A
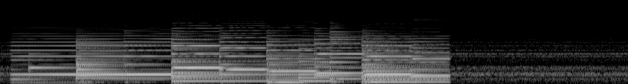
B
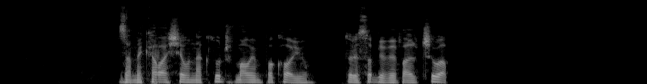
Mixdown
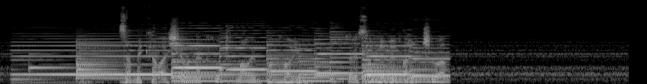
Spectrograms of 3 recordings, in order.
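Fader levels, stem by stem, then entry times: −1.0, +2.5 decibels; 0.00, 0.00 seconds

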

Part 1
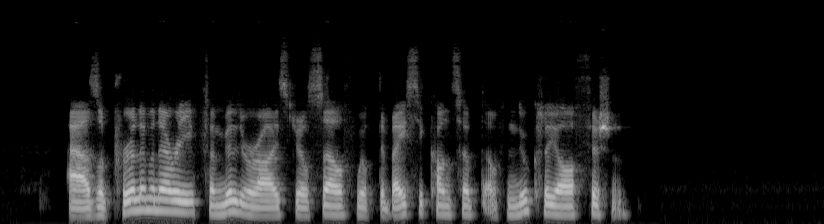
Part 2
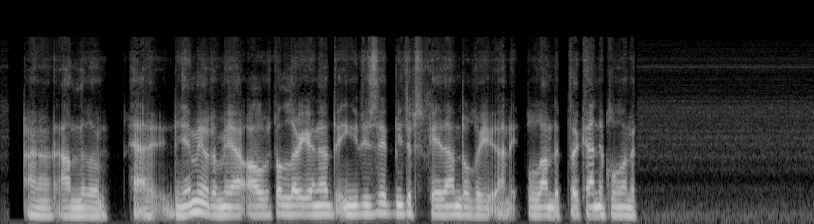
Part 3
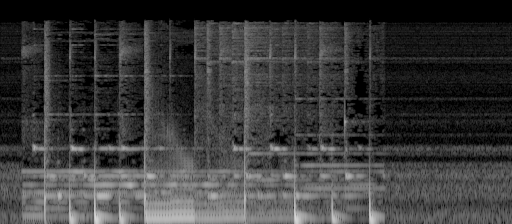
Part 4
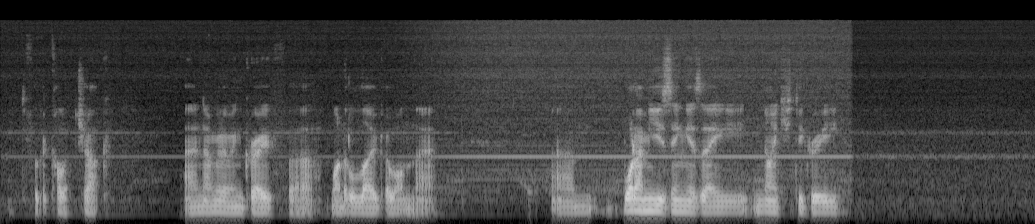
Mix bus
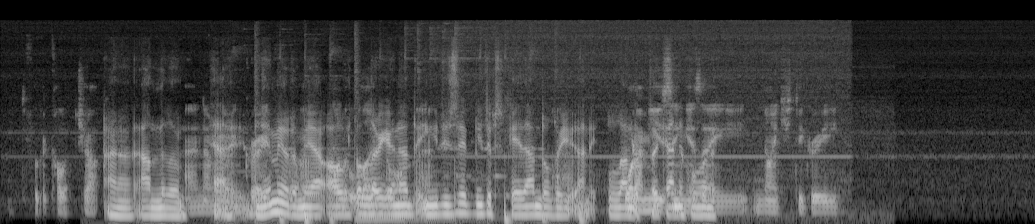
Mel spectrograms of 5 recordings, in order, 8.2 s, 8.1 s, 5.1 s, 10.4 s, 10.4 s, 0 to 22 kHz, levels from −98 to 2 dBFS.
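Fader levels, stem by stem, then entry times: muted, +0.5 dB, −9.5 dB, −5.5 dB; muted, 0.80 s, 2.10 s, 0.00 s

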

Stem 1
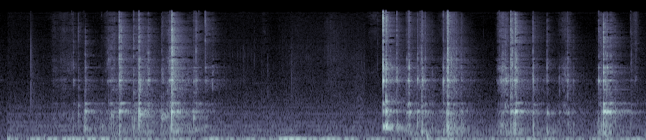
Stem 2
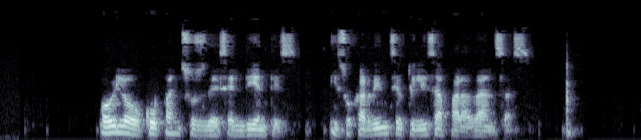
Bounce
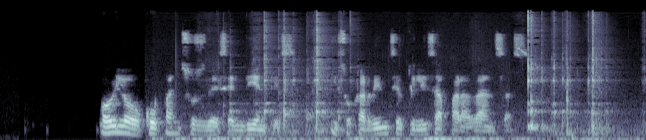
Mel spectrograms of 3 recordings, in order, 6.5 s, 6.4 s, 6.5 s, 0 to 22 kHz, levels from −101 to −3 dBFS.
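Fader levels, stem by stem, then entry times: +1.5, −4.0 decibels; 1.45, 0.00 seconds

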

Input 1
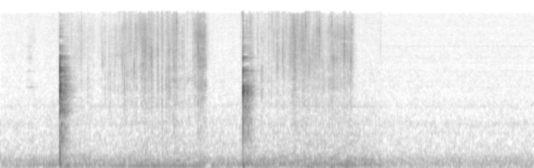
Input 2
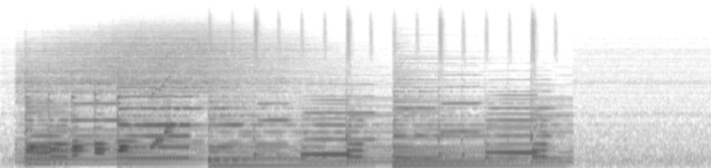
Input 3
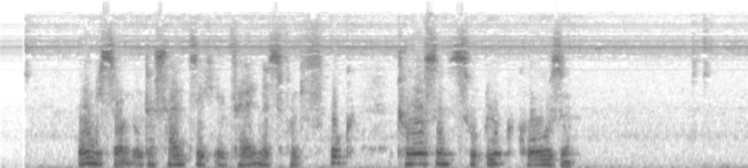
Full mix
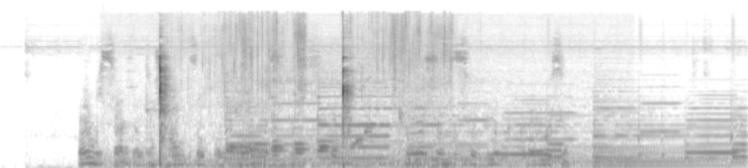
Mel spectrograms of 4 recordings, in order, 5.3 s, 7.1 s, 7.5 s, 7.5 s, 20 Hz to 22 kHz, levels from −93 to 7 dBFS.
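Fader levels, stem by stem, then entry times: 0.0, −15.0, −18.0 decibels; 1.00, 2.00, 0.00 seconds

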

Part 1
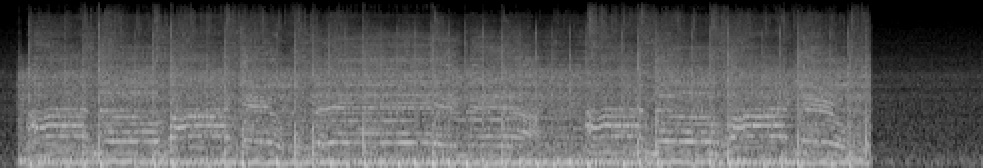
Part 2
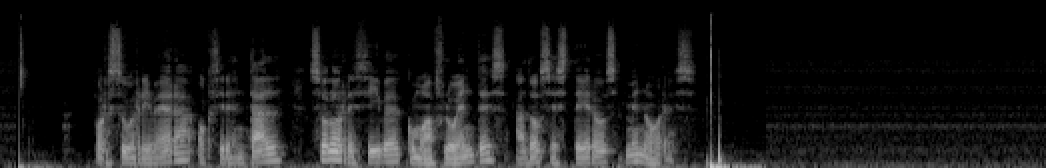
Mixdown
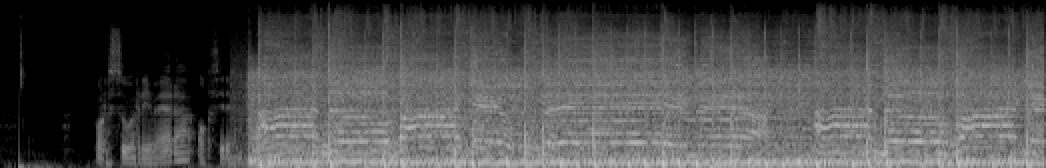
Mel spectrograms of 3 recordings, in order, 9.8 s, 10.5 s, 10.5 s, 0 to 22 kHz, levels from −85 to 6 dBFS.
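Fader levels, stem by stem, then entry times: −2.0, −8.0 decibels; 2.30, 0.00 seconds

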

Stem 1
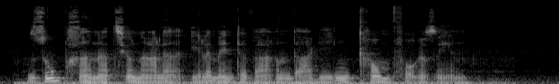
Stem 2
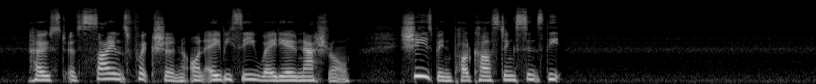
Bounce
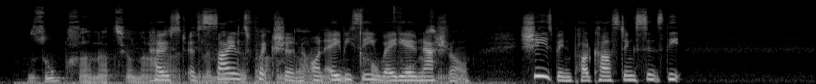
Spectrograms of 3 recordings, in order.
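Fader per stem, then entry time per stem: −4.5, −2.5 decibels; 0.00, 1.20 seconds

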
